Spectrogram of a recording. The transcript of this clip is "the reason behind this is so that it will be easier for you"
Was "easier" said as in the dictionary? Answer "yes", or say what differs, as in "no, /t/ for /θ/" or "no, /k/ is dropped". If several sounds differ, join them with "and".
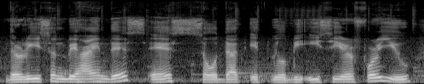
no, /s/ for /z/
